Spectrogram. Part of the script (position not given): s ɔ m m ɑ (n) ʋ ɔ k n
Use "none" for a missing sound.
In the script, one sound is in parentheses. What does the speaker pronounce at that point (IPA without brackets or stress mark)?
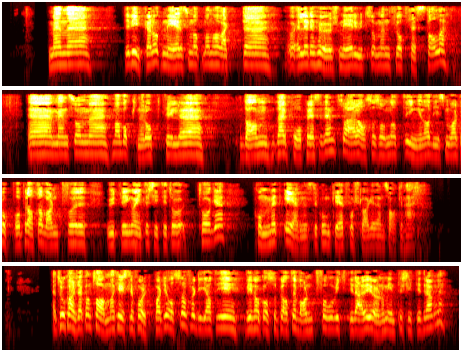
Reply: n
